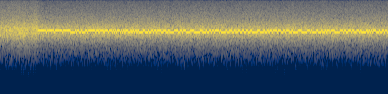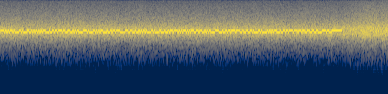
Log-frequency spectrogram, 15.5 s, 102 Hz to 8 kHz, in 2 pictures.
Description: RTTY (45.45 baud, 170 Hz shift), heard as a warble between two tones, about 1850 Hz centre, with radio static and a narrow filter. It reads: 16643 89095 38885 77953 52236 63346 24936 58433 66049 78336 12892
